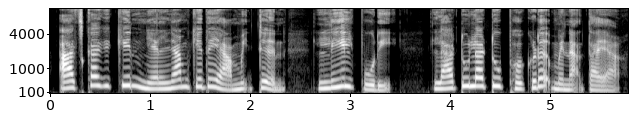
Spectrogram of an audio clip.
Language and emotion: Santali, neutral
